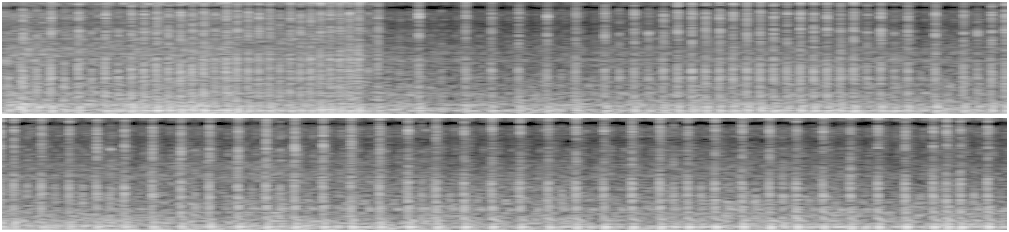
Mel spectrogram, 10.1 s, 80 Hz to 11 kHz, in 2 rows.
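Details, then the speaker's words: Villiers 10 petrol engine on old Barford cement mixer, no choke: steady even single-cylinder putter about three and a half beats a second, no misses; runs well, though compression not excellent. "oh that's running that's good that's the stars you can hear that running maybe one of the easiest engines i've ever come across"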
